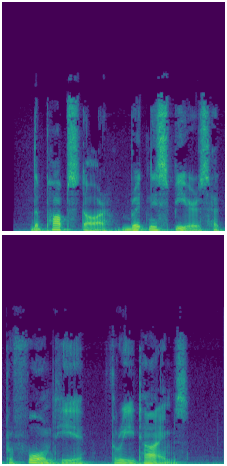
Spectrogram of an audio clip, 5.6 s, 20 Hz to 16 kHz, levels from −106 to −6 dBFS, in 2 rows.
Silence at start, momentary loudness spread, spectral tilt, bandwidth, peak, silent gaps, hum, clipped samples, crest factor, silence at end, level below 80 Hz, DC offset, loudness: 0.35 s; 13 LU; -6 dB/octave; 10 kHz; -12 dBFS; none; none; under 0.1%; 18 dB; 0.5 s; -40 dBFS; under 0.1%; -30 LUFS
